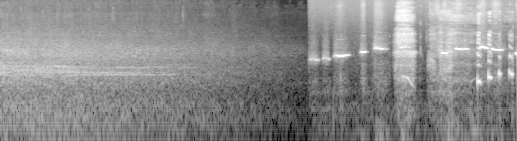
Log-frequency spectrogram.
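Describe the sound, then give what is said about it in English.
A bouncy, upbeat tune is whistled in short, lively phrases with quick pitch jumps, following a fading low hum and a brief silence. “Don't laugh at me whistling in a jaunty fashion.”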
